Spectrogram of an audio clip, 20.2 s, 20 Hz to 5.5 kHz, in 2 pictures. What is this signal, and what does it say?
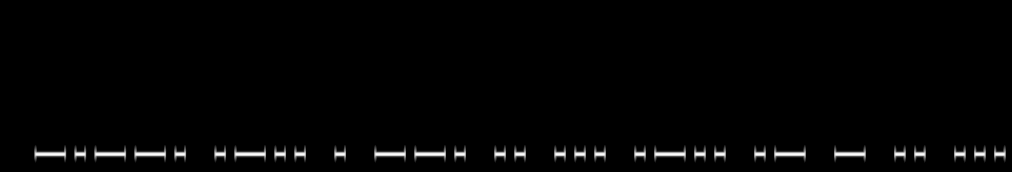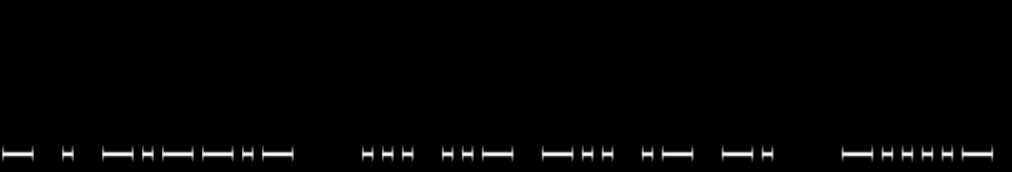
Morse code, heard as a keyed tone, about 12 wpm, 600 Hz. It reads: <KN>LEGISLATIVE) SUDAN -
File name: CW / Practice / NationalCapitals12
